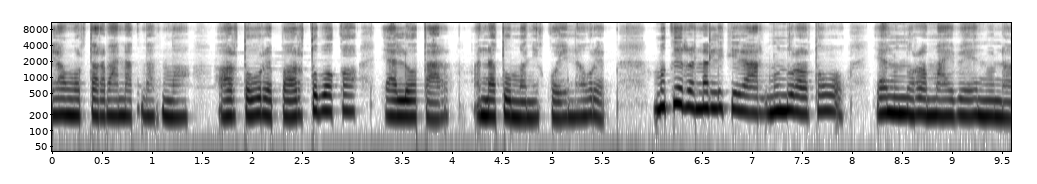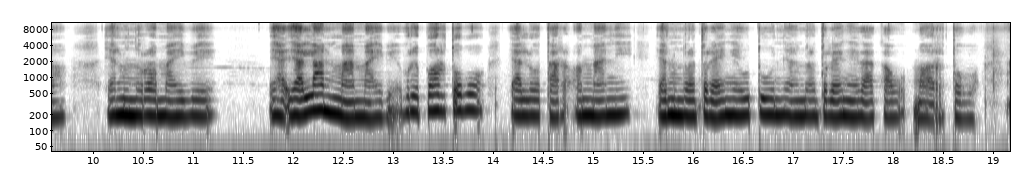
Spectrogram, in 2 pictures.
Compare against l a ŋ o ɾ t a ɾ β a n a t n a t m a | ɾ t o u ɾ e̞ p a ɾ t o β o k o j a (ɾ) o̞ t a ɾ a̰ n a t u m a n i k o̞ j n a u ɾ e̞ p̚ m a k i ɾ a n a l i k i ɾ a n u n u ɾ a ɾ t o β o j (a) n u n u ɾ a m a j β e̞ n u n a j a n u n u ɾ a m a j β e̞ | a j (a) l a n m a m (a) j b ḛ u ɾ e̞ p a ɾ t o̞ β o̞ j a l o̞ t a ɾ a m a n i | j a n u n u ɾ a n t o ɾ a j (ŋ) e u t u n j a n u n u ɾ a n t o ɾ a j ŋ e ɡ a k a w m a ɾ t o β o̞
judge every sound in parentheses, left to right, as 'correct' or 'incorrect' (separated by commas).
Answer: incorrect, correct, correct, correct, correct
